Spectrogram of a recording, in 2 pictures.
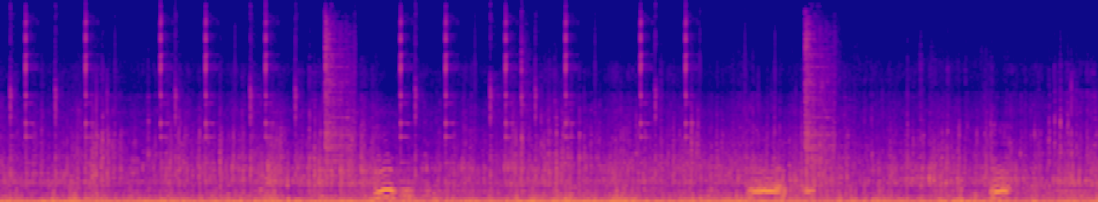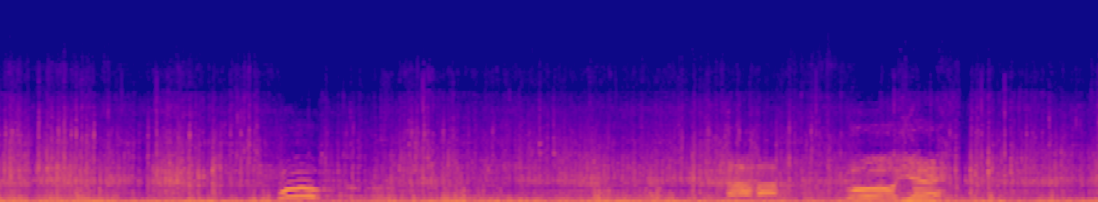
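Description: Bicycle tyres rumble over a bumpy dirt trail.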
